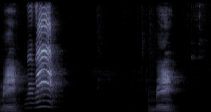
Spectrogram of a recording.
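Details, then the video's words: Parrot voicing mimicked words to ask for roti: two quick syllables, a pause of over a second, then one more rounded word. "मम्मी मिट्ठू को रोटी दो _ Parrot Talking Everything"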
